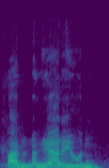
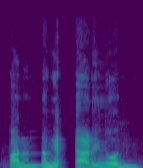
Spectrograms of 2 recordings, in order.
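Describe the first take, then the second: First: Mock disbelief. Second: Said in the usual way. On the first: Mocking disbelief at results.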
